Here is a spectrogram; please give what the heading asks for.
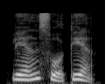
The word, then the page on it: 连锁店: lián suǒ diàn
